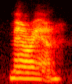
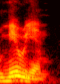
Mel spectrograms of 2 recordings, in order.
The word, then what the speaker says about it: Mariam: I know that like in Arabian countries, the name Maria is Mariam. Mariam. It's pronounced like that, teacher. I don't know if I am right or not. Yeah, you are. It could be Mariam or Miriam.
